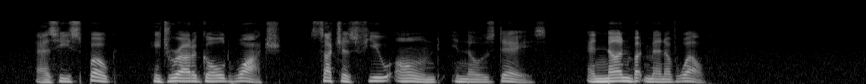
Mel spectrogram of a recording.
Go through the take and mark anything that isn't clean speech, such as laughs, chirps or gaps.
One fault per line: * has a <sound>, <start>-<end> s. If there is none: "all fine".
all fine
